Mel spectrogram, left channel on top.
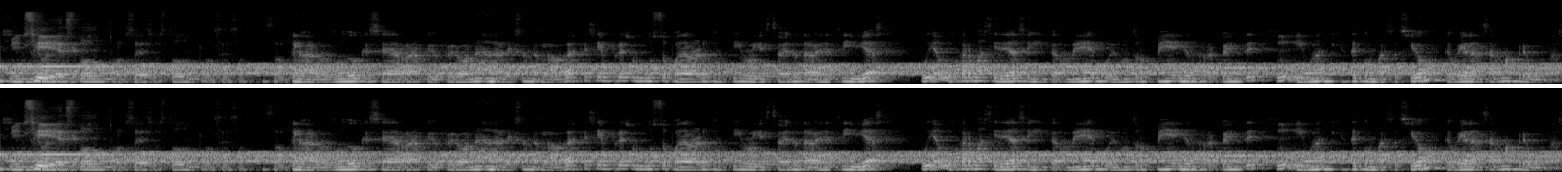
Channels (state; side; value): identical; both; correlation 1.00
